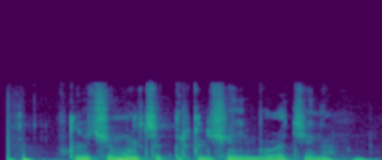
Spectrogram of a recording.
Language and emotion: Russian, neutral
